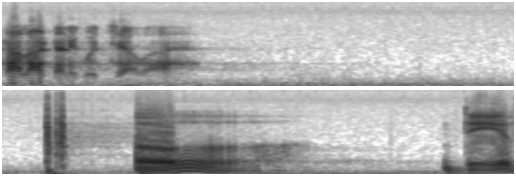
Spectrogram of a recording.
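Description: A man speaks urgently into a walkie-talkie, close by.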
